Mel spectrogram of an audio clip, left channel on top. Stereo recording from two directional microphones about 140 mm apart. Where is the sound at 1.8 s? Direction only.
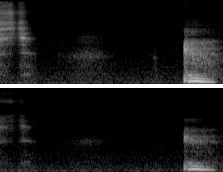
55° left (ahead or behind).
